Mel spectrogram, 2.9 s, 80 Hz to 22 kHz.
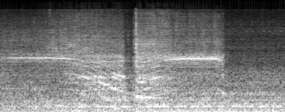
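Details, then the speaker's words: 2012 Audi A6 sport edition rear electronic parking brake caliper closing via scan tool after pad change: steady high electric whine for about two seconds, one dip, clean cutoff; normal motor operation. "can hear the caliper going back in, tighten it up, and we're all done."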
